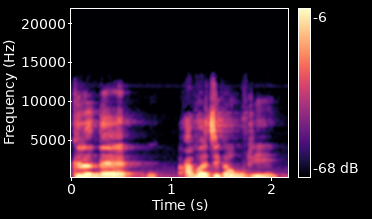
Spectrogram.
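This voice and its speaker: An older woman preaching a sermon in a conversational way, asking her listeners questions and acting out quotes with lively changes of voice. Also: mid-range voice, slow. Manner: conversational, asks the congregation questions.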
